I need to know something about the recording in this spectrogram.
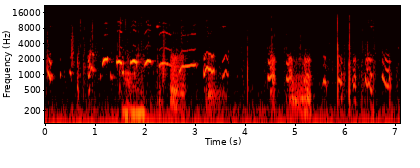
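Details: Three-week-old Miniature Dachshund puppies squeak and whine in high, overlapping bursts, with a steady low hum underneath.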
